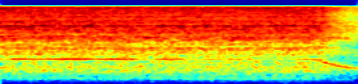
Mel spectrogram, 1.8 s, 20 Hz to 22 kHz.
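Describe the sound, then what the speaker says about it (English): A hair dryer blows steadily and loudly at close range, heating a 1950 Martin D-28 acoustic guitar during neck reinstallation, a continuous airy whoosh with a faint motor whine and no talk. "I'm going to take this hairdryer and I'm going to heat this whole thing up."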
